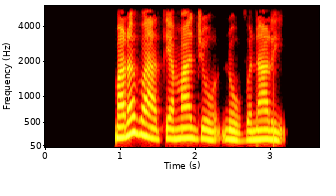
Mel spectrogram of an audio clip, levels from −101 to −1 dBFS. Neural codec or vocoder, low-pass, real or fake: none; 5.4 kHz; real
